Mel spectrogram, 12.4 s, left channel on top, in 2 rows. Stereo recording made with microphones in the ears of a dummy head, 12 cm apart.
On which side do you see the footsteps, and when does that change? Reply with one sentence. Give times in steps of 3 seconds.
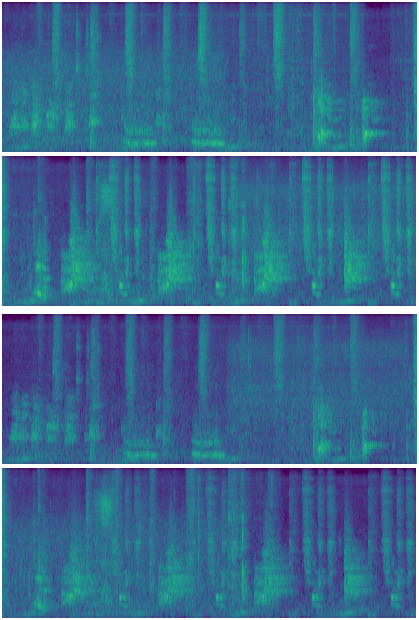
In this clip you hear the footsteps on the left from 0 s and on the right from 6 s.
